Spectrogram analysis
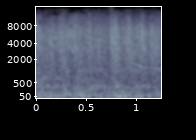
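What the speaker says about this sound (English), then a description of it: "Shooting at me, Joe? You might be able to shoot this guy that's shooting at me" Rapid gunfire in Call of Duty Warzone on Rebirth Island, a dense continuous burst of shots over a short span, loud and close, with no speech.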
